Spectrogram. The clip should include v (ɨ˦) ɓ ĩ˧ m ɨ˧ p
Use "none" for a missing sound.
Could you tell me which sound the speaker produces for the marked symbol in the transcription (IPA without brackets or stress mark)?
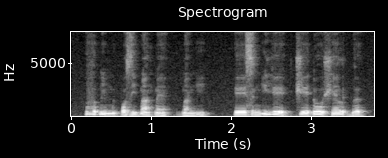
ə˦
